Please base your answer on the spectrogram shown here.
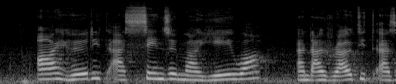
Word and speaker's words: Meyiwa: His answer to the question: the police called me and asked me if I know of Senzo Meyiwa's death.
